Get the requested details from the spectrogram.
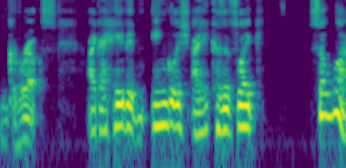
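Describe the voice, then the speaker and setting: Vocal fry and very wide pitch swings run through a man's medium-pitched voice in an American accent, fairly slow in pace, the sound dry and close with no echo. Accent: Southern US, comes and goes. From US South. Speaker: podcast co-host. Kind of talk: casual chat. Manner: animated.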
